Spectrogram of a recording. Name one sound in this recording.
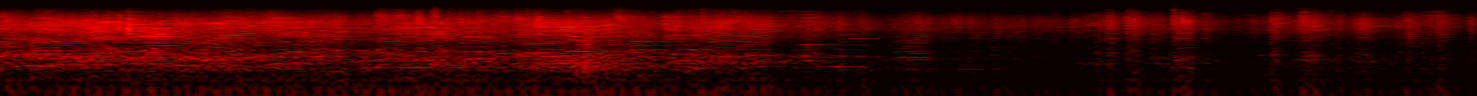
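A seated audience murmurs and chatters in a large echoing hall, then quiets down.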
